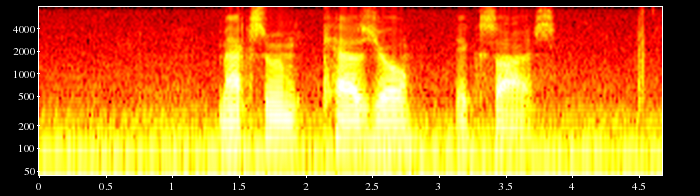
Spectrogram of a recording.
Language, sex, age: English, male, 19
